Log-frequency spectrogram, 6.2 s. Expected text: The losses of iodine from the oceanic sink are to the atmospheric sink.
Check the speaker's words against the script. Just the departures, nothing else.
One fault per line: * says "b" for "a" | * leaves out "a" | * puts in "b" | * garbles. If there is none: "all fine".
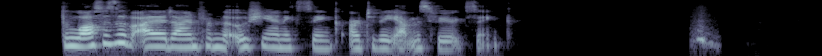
all fine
